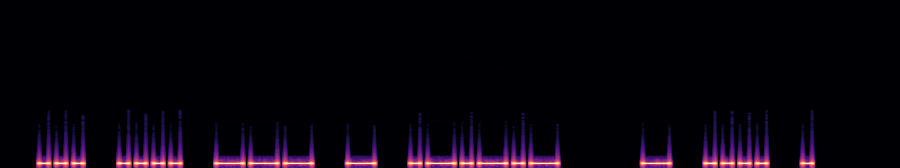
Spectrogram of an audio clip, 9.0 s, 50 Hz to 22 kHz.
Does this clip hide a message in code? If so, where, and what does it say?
Yes: Morse code from 0.4 to 8.2 s, heard as a keyed tone, about 14 wpm, spaced as for 12 wpm, 700 Hz. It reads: SHOT. THE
